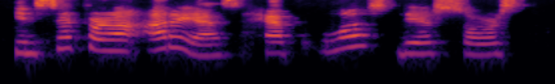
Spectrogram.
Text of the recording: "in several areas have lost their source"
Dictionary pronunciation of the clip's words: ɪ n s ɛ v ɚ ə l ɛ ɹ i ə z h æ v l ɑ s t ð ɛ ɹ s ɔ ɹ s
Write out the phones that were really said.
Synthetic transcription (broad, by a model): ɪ n s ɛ f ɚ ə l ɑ ɹ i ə s h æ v l ɑ s t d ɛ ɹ s ɔ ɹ s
